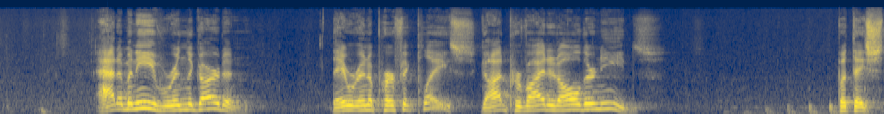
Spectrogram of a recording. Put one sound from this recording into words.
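A middle-aged man speaks slowly and clearly through a microphone, in a room with a slight echo.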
